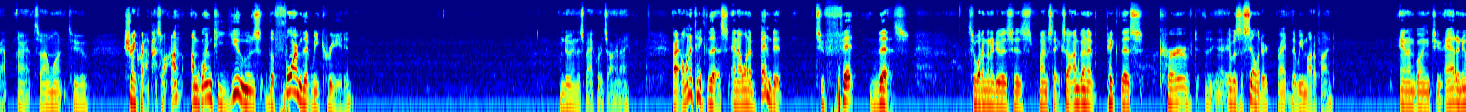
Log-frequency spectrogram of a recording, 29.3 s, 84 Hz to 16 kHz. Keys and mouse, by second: 0.6-9.0 drag, 9.5-12.0 middle drag, 12.0-14.6 drag, 14.6-16.2 middle drag, 16.2-19.9 right drag, 22.0-29.3 middle drag.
